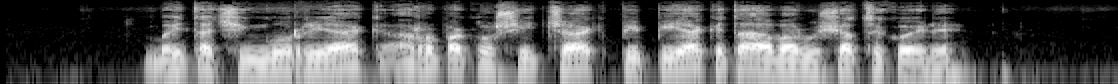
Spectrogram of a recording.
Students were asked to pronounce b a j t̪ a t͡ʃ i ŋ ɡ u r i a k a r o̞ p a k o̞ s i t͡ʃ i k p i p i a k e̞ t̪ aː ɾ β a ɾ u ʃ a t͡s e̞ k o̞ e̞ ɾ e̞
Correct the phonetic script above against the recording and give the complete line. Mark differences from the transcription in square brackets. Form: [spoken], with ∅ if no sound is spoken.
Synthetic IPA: b a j t̪ a t͡ʃ i ŋ ɡ u r i a k a r o̞ p a k o̞ s i t͡ʃ [a] k p i p i a k e̞ t̪ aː [∅] β a ɾ u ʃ a t͡s e̞ k o̞ e̞ ɾ e̞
